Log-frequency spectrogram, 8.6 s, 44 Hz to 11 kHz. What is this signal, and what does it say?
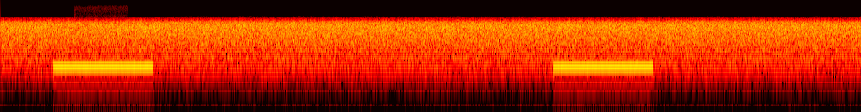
Telephone call progress tone (single-tone plan, as in most of Europe), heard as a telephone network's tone, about 420 Hz, 1 s on and 4 s off, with phone line noise. Ringback tone.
